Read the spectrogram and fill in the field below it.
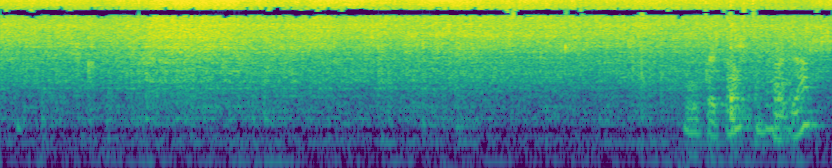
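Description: Vegetables coated in salt and turmeric fry in oil, giving a steady hiss and sizzle throughout, with a person speaking briefly near the end.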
